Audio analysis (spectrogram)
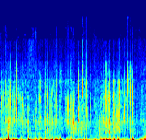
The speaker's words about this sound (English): It's like a crackling fire. Not a fire. It's actually a chip bag.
